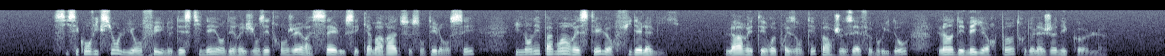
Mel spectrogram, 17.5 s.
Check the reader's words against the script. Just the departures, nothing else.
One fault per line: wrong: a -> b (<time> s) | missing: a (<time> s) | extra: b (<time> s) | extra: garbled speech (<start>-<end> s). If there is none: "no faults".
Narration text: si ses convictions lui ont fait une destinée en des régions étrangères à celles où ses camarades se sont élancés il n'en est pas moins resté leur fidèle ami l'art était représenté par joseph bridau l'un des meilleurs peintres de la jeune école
no faults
